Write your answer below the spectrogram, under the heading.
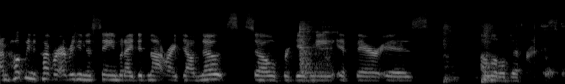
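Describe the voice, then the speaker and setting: A woman at a very fast pace. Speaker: direct sales team trainer. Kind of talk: online training tutorial.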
